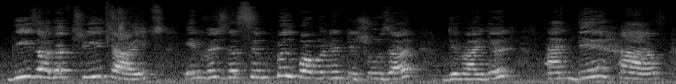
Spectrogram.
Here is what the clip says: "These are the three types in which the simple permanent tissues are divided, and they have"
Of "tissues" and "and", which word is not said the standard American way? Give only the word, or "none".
none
